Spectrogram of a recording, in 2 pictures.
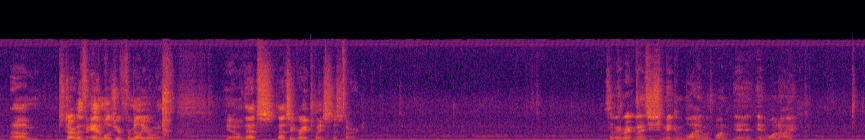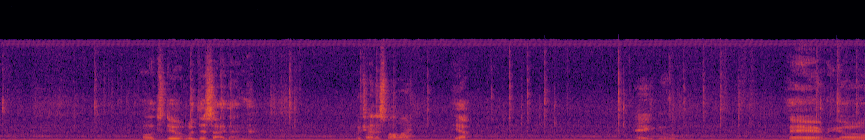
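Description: A middle-aged man talks calmly and close to a microphone, in bursts with pauses.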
